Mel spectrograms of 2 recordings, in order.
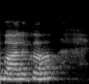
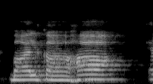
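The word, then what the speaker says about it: बालकः: ह लिखा हुआ है तो आप उस लिखे हुए को देख के उच्चारण करेंगे तो आप बोलेंगे बालकाह ऐसे बोलेंगे लेकिन लेकिन वास्तव में ऐसे नहीं बोला बालका बालक तो अगर जब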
